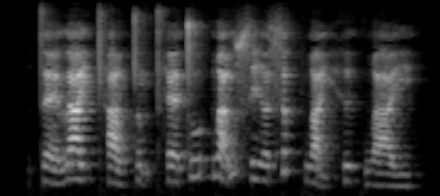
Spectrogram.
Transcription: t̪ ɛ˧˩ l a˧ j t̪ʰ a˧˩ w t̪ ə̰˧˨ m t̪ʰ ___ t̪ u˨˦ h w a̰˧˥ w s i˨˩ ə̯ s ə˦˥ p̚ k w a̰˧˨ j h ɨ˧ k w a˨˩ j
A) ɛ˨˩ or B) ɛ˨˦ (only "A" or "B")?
A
